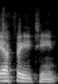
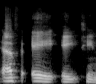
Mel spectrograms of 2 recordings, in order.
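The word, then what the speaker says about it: F/A-18: to have a talk don't say F-18 it's an fa 18 it's a fight attack 18 team I hate it when people say it wrong sorry I'm former U.S military say it right but yeah that that's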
